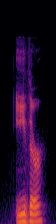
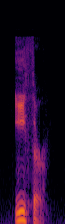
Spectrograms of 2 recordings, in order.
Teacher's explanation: there are in fact two different TH sounds. They differ from each other in the same way that, for example, V and F do.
